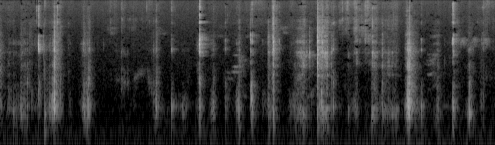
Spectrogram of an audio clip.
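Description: Close-miked chewing and crunching of dry clay chunks and clay powder, in quick irregular crunches.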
